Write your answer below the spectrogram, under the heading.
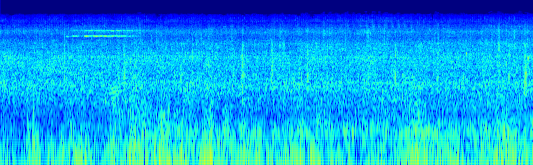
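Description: Wind rumbling and buffeting against the microphone on a moving vehicle, a low, uneven gusting noise.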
